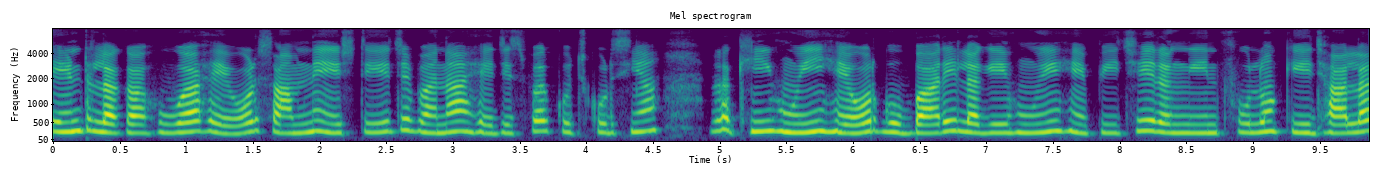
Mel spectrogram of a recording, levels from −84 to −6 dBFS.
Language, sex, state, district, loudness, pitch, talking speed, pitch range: Hindi, female, Bihar, West Champaran, -18 LUFS, 245 Hz, 160 wpm, 230-270 Hz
